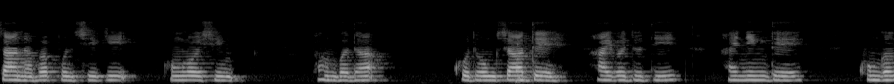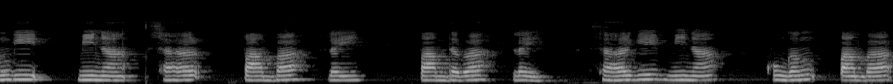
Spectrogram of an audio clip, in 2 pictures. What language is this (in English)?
Manipuri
